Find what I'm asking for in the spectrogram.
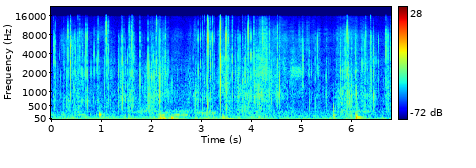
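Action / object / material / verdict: scrape / shower curtain in plastic packaging / plastic film / none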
